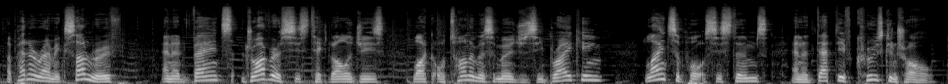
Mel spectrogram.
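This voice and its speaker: A man reading a scripted car review narration as the reviewer. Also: a little high. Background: music bed.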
